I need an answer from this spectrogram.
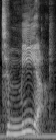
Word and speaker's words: Tamiya: did that so uh dusty cat says uh pronounced tamiya tamiya okay tamiya all right well uh and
